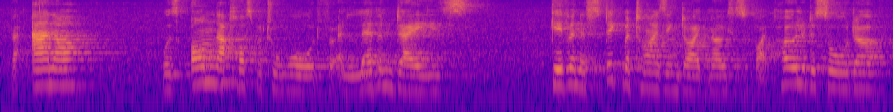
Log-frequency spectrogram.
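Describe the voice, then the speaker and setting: Woman playing deliberate trial lawyer, very echoey hall. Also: lowish voice. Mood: impassioned. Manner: deliberate, rhetorical, persuasive. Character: impassioned female trial lawyer addressing a jury. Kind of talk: courtroom dramatization speech. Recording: echoey hall with faint noise.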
